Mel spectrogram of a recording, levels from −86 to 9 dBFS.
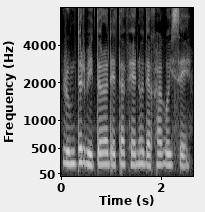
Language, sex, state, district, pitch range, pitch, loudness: Assamese, female, Assam, Kamrup Metropolitan, 200-215 Hz, 205 Hz, -15 LUFS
